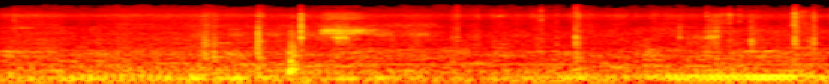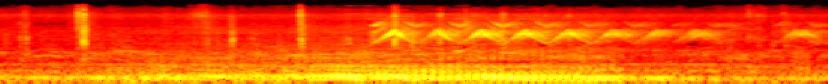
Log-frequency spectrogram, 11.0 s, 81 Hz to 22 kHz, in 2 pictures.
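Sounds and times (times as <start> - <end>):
electronic warbling alarm: 8.0 - 11.0.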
